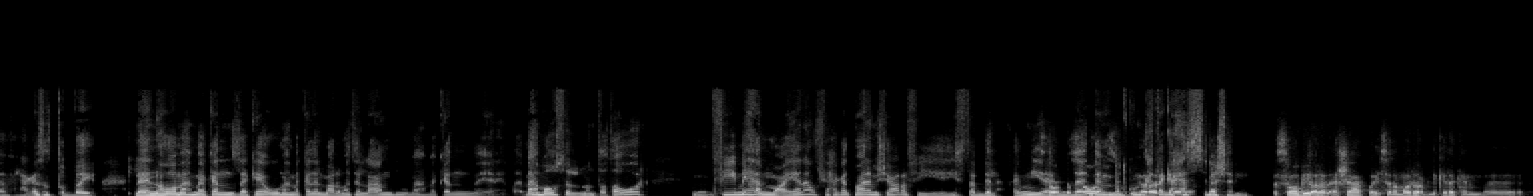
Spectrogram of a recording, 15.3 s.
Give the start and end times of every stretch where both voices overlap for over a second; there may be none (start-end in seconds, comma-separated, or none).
10.3-11.9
